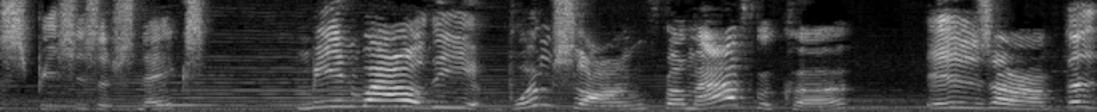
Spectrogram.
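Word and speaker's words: boomslang: Meanwhile, the boomlong from Africa is um that's boom slang. Apparently, it's pronounced boomlong and it's only pronounced boom slang in America because of course Americans can't pronounce it right.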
